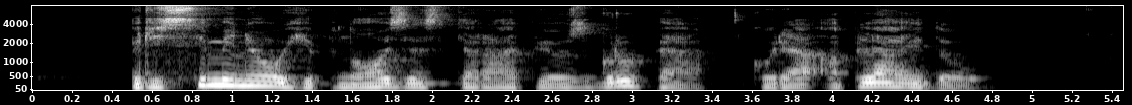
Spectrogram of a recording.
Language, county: Lithuanian, Vilnius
